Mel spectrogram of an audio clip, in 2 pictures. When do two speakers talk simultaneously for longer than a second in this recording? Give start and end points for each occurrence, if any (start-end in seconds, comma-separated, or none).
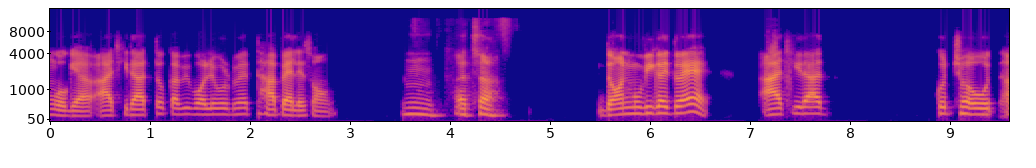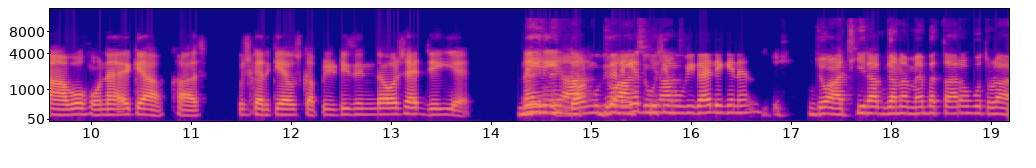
14.3-15.9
